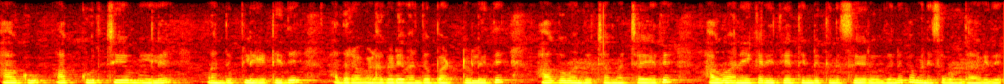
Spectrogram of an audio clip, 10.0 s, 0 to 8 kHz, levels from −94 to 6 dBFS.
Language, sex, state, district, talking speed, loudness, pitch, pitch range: Kannada, female, Karnataka, Bidar, 135 wpm, -15 LUFS, 170 Hz, 160-185 Hz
